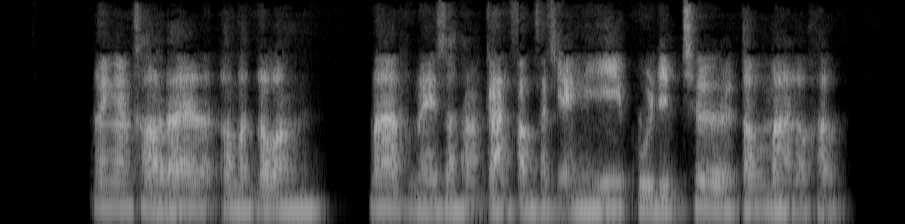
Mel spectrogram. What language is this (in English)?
Thai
